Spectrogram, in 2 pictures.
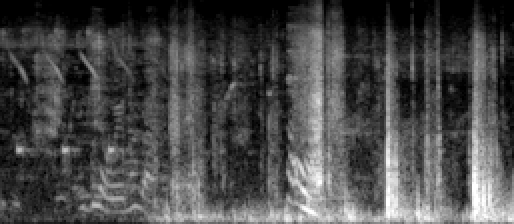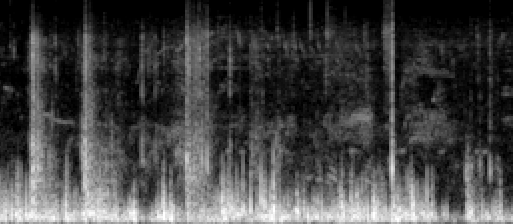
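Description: Voices talking, over a low rumble that sets in about a second and a half in, with a few sharp knocks.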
